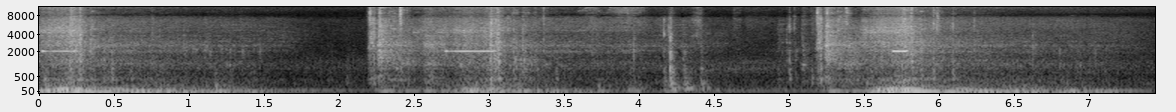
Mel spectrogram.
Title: 99 Honda Crv Intermittent No start and Engine CUTOFF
